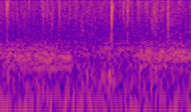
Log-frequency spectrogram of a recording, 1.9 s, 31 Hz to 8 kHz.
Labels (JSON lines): {"label": "biophony, croak", "recorder": "SoundTrap 500"}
